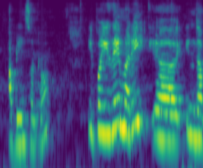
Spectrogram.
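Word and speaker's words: má: இப்போ இதே மாதிரி இந்த மாக்கு மேலே இப்போ இந்த இது நான் செகண்ட் டோன் ஏற்றி போட்டிருக்கேன்.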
